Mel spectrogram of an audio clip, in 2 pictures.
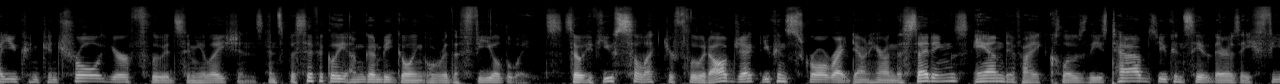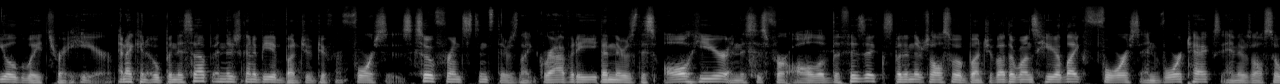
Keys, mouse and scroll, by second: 1.8-4.7 middle drag, 5.4 space, 5.6-7.6 middle drag, 7.6-10.4 drag, 10.5-13.1 drag, 13.1-13.9 scroll down 14, 19.2-22.0 drag.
